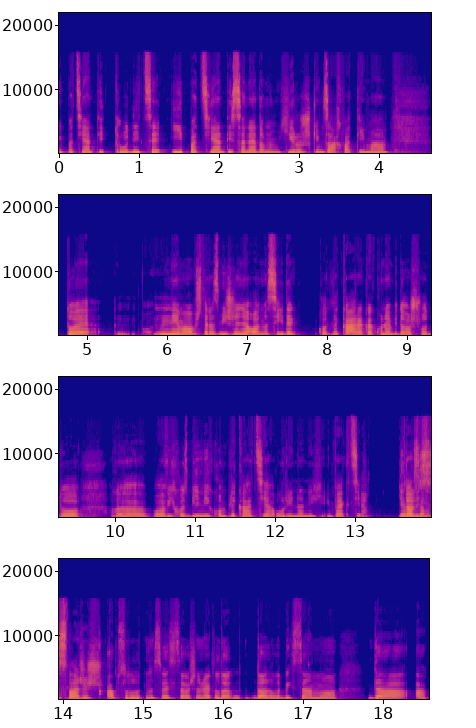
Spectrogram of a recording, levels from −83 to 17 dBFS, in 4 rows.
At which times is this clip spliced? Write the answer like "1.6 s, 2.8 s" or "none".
none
